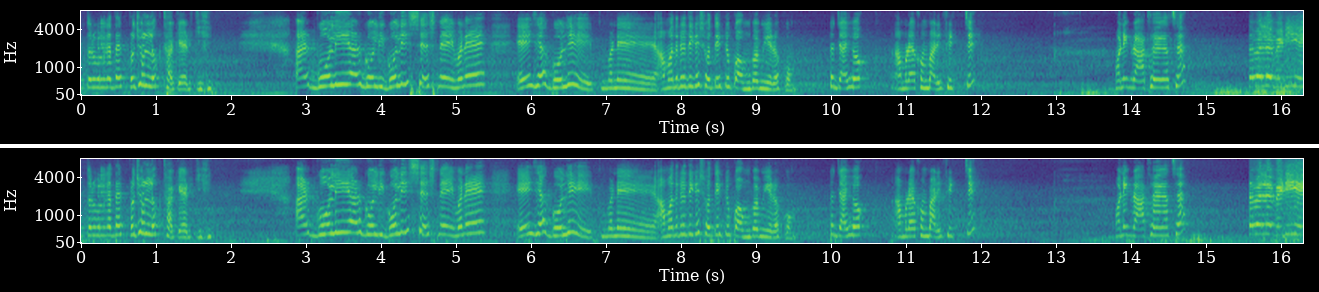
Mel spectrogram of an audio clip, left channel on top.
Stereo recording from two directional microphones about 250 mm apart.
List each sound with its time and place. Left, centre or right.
0.1 s a woman's voice: centre
14.0 s speech: centre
